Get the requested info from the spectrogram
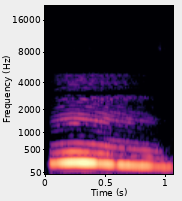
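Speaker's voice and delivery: loud, savouring mmm of delight; pleased mmm. Acted. Girl sniffing her smelly sock, delighted mmm. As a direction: relish the smell. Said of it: "the girl would say in pleasure".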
